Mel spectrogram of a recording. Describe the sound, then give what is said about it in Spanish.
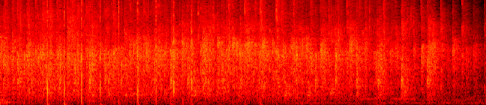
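Sustained audience applause, a dense wash of many hands clapping steadily for about eight seconds, fairly loud and even, tapering slightly toward the end with no talking over it. An audience gathered for Shabbat applauds all the nations. “Ah, que se escuche fuerte ese aplauso, parece que no desayunó, hombre.”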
